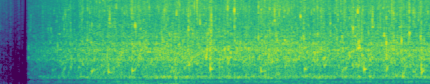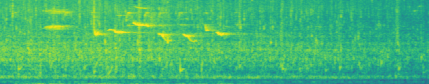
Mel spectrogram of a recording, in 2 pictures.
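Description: Faint trickling stream with a few quick bird chirps about six to eight seconds in; the sound fades in at the start and fades out at the end.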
